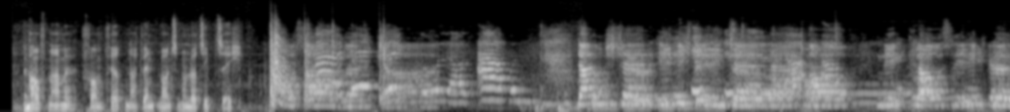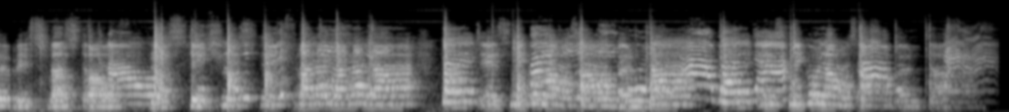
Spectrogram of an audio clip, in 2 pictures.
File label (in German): familie amateur, tonband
